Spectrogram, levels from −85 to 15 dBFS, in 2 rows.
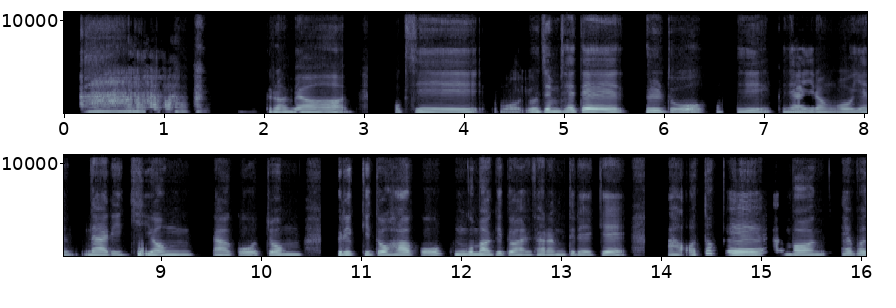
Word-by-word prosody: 아. 240 +2 -1 1.2
그러면 160 -5 -1 0.4
혹시 170 -4 -2 0.2
뭐 - - -9
요즘 210 +6 +2
세대들도 180 - +3
혹시 150 +5 -5
그냥 145 -3 -3
이런 135 0 -5
뭐 125 +1 -4
옛날이 160 +6 -1
기억나고 165 -6 0
좀 225 -2 +1 0.3
그립기도 230 -5 +3
하고 205 +7 +2
궁금하기도 225 -5 +2
한 175 0 -1
사람들에게 170 -6 -1 0.4
아 195 0 -3
어떻게 280 - +4
한번 220 0 +1 0.2
해 280 - 0
185 Hz, 195 characters per minute, -24 LUFS, 155-220 Hz, 1.2 s, 어떻게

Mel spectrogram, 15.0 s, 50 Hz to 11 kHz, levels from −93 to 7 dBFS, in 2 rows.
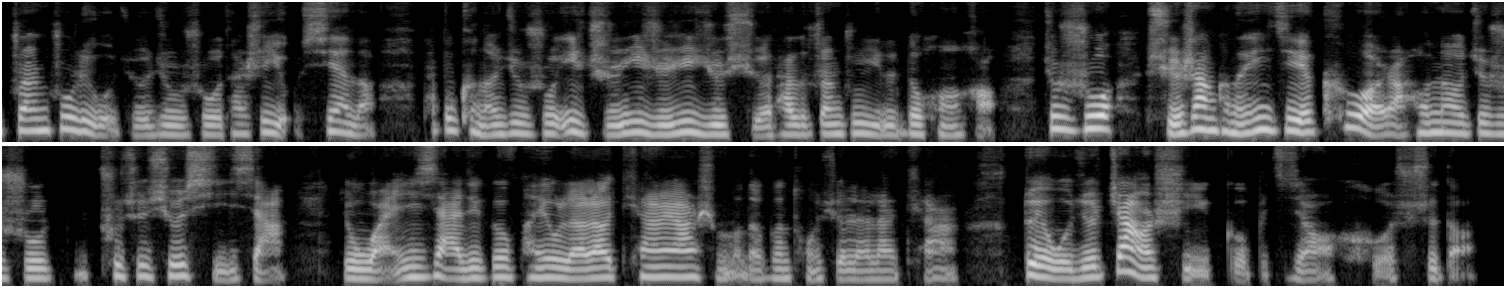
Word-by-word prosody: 专 245 +2 0
注 270 +1 +1
力 225 - +1
我 165 - -4
觉 160 - -14
得 160 - -5
就 175 - -3
是 170 - -9
说 175 -1 -3
它 190 - -9
是 215 +2 -4
有 - - -2
限 225 -2 -3
的， 170 - -6 0.2
他 - - -17
不 250 - 0
可 220 - -3
能 175 +2 -2
就 200 - -1
是 - - -10
说 195 -2 -1
一 225 - 0
直 175 0 -2
一 215 -2 0
直 175 0 +1
一 215 -1 +2
直 180 0 +2
学， 160 -2 -5
他 180 +1 -1
的 175 - -3
专 190 -1 -1
注 200 +1 -2
力 175 -2 -1
都 185 -1 0
很 165 -2 -7
好， - - -6 0.2
就 280 - +2
是 265 - +2
说 280 +1 +8 0.2
学 185 -2 +3
上 270 +1 +8
可 225 - 0
能 195 - +3
一 260 +2 +5
节 235 -3 +5
课， 300 +4 +4
然 - - 0
后 205 - -2
呢 205 -2 +1
就 200 - -4
是 190 - -5
说 180 0 -1 0.2
出 220 - -3
去 215 +1 -3
休 220 +2 0
息 155 -7 -6
一 160 - -9
下， - - -4 0.3
就 180 - +2
玩 170 +3 +1
一 200 - +1
下， 200 -5 0
就 185 - 0
跟 200 +1 -1
朋 190 -1 -5
友 195 0 +2
聊 175 -1 +3
聊 190 +1 +6
天 205 +1 -2
儿 - - +3
呀 200 0 +4
什 - - -5
么 - - -9
的， - - -8
跟 180 - -5
同 165 -2 -11
学 170 -2 -7
聊 160 0 -5
聊 160 0 -6
天 - - -11
儿， - - -11 0.3
对， 230 -4 +7
我 170 -2 +2
觉 185 - -2
得 200 - +3
这 315 - +1
样 285 -10 +8
是 - - -10
一 - - -7
个 - - -12
比 - - -23
较 - - -8
合 - - -13
适 - - -9
的。 410 +2 -9
195 Hz, 380 characters per minute, -22 LUFS, 180-220 Hz, 0.3 s, 说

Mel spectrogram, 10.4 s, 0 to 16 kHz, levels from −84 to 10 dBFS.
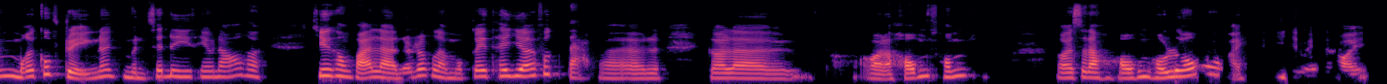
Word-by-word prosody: một 245 -4 +1
cái 240 - +3
cốt 320 +2 0
truyện 180 -2 +3
đó 245 - 0
mình 195 -5 -4
sẽ 235 +5 -1
đi 235 -1 -1
theo 225 -1 -4
nó 230 +4 -3
thôi, 245 - -2 0.4
chứ 270 0 +4
hông 250 -3 +2
phải 190 +2 +6
là 195 -4 +4
nó 195 - -3
rất 270 +1 0
là 220 - +1
một 180 -2 -6
cái 240 0 +3
thế 245 +1 0
giới 255 +1 +5
phức 330 +1 -3
tạp, - - -5
ờ, 175 -1 -5 0.5
gọi 185 0 +1
là, 175 -2 0 0.6
gọi 170 -2 +1
là, 160 - +2
hỗn 180 +9 +2
hỗn 245 +4 0 0.7
gọi 190 - 0
là 195 - +1
sao 205 +2 -2
ta, 195 - -12
hổ 185 -1 +3 0.2
hổ 190 0 +4
lốn, 240 +3 +6 0.2
đúng 330 - 0
hông 290 -2 -3
bạn? - - -9 0.2
Chi - - -6
trên 425 - -20
mạng - - -9
xã - - -25
hội. - - -2
220 Hz, 265 wpm, -23 LUFS, 185-250 Hz, 0.7 s, phải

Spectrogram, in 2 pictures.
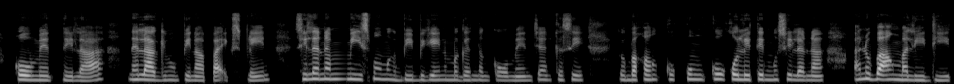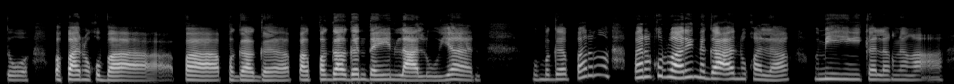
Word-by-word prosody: comment 200 -2 -1
nila 185 +2 -5 0.2
na 225 -1 -4
lagi 205 -2 +1
mong 200 -1 -15
pinapa-explain, 190 +1 -6 0.2
sila 245 +1 -1
na 250 0 -3
mismo 245 0 -4
magbibigay 210 -2 -7
ng 205 0 -12
magandang 200 -1 -11
comment 185 -1 -10
d'yan, 215 0 -10
kasi 210 0 -8 0.3
kung 215 -1 -12
baka 220 +1 -4
ku 225 -2 -13
kung 230 -1 -6
kukulitin 230 -2 -3
mo - - -10
sila 210 -2 -4
na 195 -1 -4 0.3
ano 255 +3 -4
ba 220 - +4
ang 225 - -2
mali 200 -3 -5
dito, 195 +2 -10 0.2
papaano 220 -2 +4
ko 220 - -4
ba 195 -1 +5 0.6
pa 195 -2 +6
pagaga 195 -1 0 0.2
pagagandahin 230 -1 +4
lalo 190 -2 +5
'yan? 210 0 +1 0.6
Kung 220 - -14
baga 240 +1 -2
parang 370 +8 -2 0.3
parang 335 +3 +2
kunwari 335 -4 +6
nag-aano 260 -6 +5
ka 235 -2 -2
lang, 205 +1 -3 0.2
humihingi 245 -2 -3
ka 225 -2 -1
lang 220 0 -5
ng, 220 -1 -8
ah, 215 - -6
215 Hz, 155 wpm, -24 LUFS, 200-235 Hz, 0.6 s, pa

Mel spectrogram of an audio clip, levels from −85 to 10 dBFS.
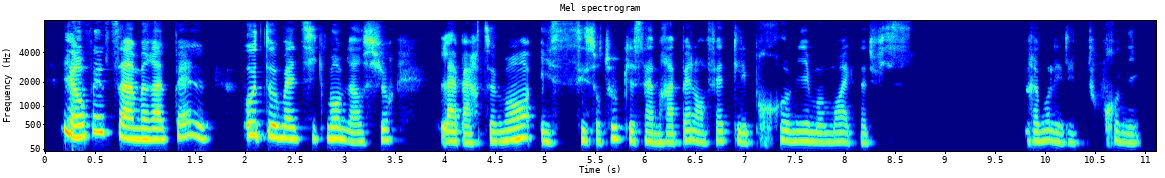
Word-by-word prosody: Et 345 - +9
en 240 +1 +7
fait 345 +3 +3
ça 235 -9 +8
me 210 0 +4
rappelle, 215 +4 +1 0.3
automatiquement 220 -5 +2
bien 170 -5 -3
sûr, 195 +4 -1 0.5
l'appartement, 175 +7 +1
et 175 -1 -3
c'est 160 +4 -5
surtout 175 +5 -1
que 190 -4 -5
ça 170 -1 -3
me 155 - -5
rappelle 155 +4 -3
en 165 -2 -6
fait, 175 +2 -8
les 165 -3 -4
premiers 175 +1 -6
moments 165 0 -6
avec 160 -1 -9
notre 155 0 -9
fils. 470 - -10 1.2
Vraiment, 175 +1 -4
les 170 -3 -6
les 155 0 -12
tout - - -15
premiers. 155 -5 -8
180 Hz, 160 wpm, -28 LUFS, 165-215 Hz, 1.2 s, Et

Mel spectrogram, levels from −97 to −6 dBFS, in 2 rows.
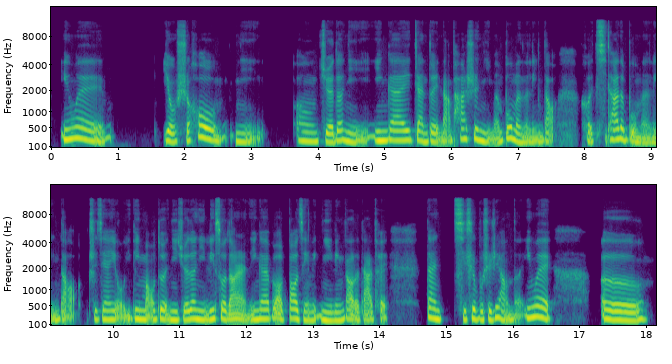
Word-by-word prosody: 因 235 +1 +4
为， 220 -6 +1 0.9
有 190 -3 +1
时 200 - -5
候 240 0 +3 0.3
你 190 +7 -3 0.5
嗯， 195 -2 0
觉 185 -2 +1
得 210 +4 0
你 210 +6 -1
应 205 -1 +5
该 210 -1 +1
站 205 -3 -1
队， 185 -1 0
哪 - - -4
怕 240 +3 -3
是 240 0 -1
你 200 0 +1
们 230 -4 -2
部 255 +5 +2
门 195 -6 +2
的 - - -2
领 90 +1 -2
导 - - -6 0.3
和 - - -5
其 195 - -9
他 230 0 0
的 240 - +3
部 210 - -1
门 85 -2 -2
领 85 - -1
导 195 - -5 0.2
之 190 - -6
间 190 0 0
有 190 - -1
一 - - -2
定 205 - +2
矛 190 0 +2
盾， 195 0 +1
你 180 -1 +3
觉 185 0 -1
得 200 +1 +4
你 190 -2 +4
理 185 +2 +3
所 205 -1 0
当 100 - +1
然 100 -1 0
地 - - -3
应 190 - +2
该 200 0 +3
抱 205 - 0
抱 200 +2 0
紧 180 -2 -2
领 180 +7 -2
你 175 -3 +3
领 170 +1 +1
导 200 - 0
的 - - -1
大 - - -3
腿， - - -6 0.5
但 205 -4 +2 0.2
其 - - -4
实 195 +3 +1
不 190 -2 0
是 185 0 0
这 230 - +1
样 190 -2 0
的。 265 +8 -7
因 230 -4 +1
为， 225 -5 +2 0.7
呃， 180 -1 +3
200 Hz, 235 characters per minute, -19 LUFS, 185-215 Hz, 0.9 s, 应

